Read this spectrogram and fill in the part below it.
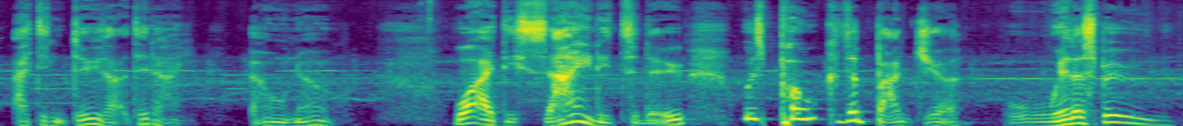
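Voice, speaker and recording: A man playing a sardonic, awkward werewolf who narrates in a halting, self-mocking way with theatrical emphasis, in a horror-comedy audio drama. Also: medium pitch, dark tone, exaggerated voice. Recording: clear background ambient noise.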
